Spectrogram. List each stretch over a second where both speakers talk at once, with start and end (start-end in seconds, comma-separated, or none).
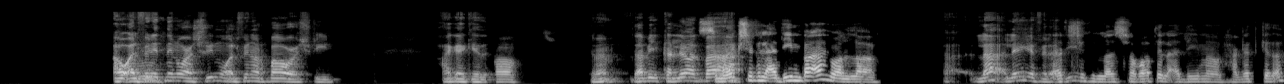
none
